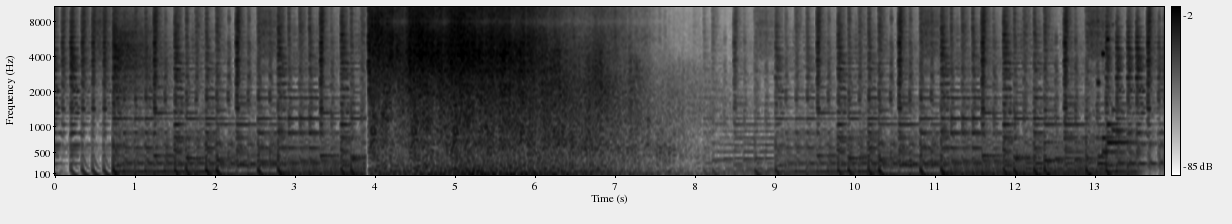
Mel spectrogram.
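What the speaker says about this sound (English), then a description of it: "I think I heard an explosion somewhere" An explosion in the video game Ghost Trick: Phantom Detective bursts over the game's music, a loud rumbling blast that swells and slowly fades before the melody returns.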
